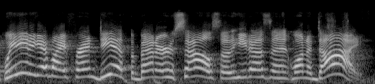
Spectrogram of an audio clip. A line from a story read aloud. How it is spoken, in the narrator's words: yell, like talking to them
